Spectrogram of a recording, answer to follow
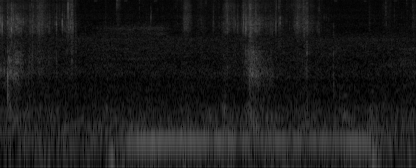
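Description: A block of clay pressed down against a tabletop while being wedged, giving two soft thuds about two and a half seconds apart. A low steady hum runs under it from about a second in until just before the end.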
